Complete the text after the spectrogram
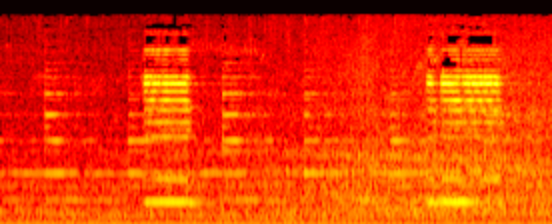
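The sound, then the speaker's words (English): A big touring coach rumbles steadily as it pulls in, its horn sounding two loud, sustained blasts a few seconds apart, with no one talking. “they're making some sound recordings just as a big touring coach arrives.”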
